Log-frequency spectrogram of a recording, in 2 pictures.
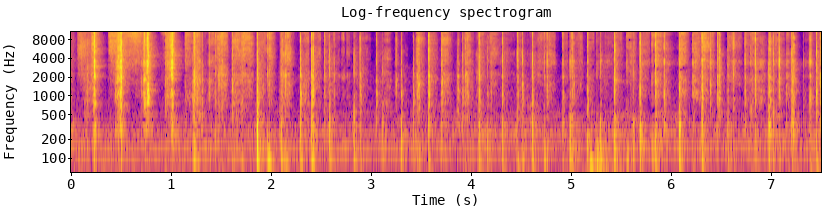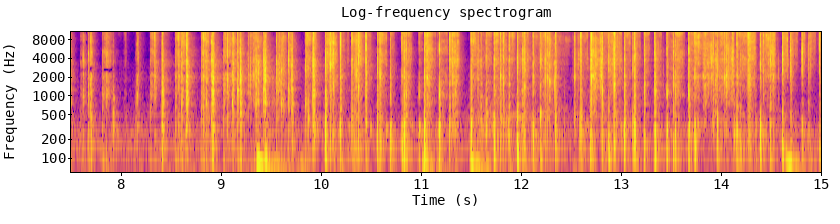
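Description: A plastic pouch of dry rice noodles is held in hand and tapped with long painted nails. The result is a rapid, uneven stream of crisp plastic clicks and crinkly rustles with soft low thumps. The tapping grows busier and louder over the second half.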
